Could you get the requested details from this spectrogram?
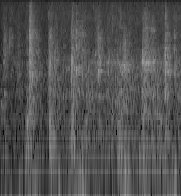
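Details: Cellercise rebounder after a drop of oil at the hinge and each steel-on-steel rub point: soft, regular springy thumps about once a second with no metal squeak left, so the oiled rebounder runs quietly.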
